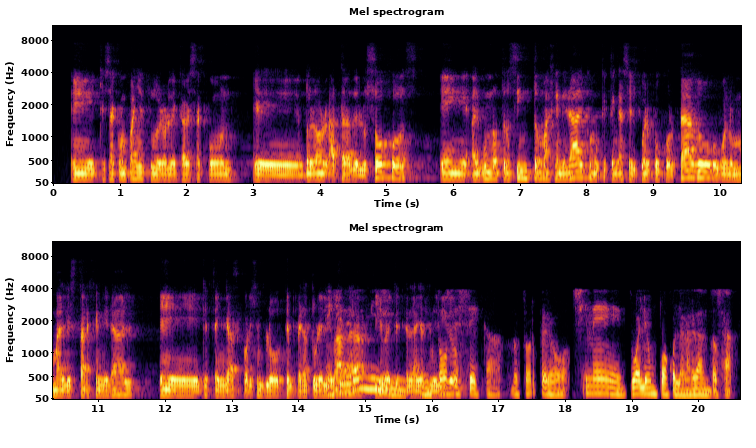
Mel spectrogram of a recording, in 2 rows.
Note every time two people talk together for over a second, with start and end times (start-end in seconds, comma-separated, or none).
14.4-16.4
